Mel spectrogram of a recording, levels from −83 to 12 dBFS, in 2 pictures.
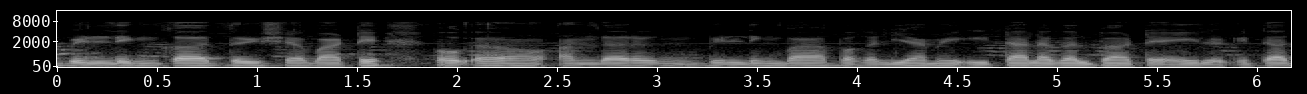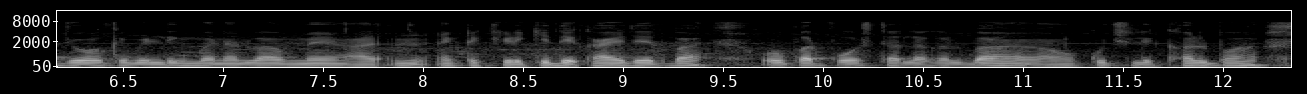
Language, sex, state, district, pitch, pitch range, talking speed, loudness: Bhojpuri, male, Uttar Pradesh, Varanasi, 110 Hz, 105-110 Hz, 175 wpm, -26 LUFS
